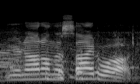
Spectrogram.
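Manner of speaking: quick, loud reminder; calling out. Real, not acted. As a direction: call out firmly. Scolding child on street.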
